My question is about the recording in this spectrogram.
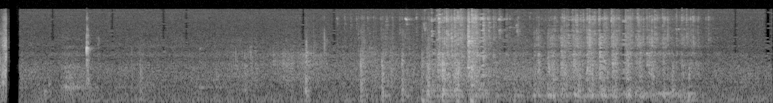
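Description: Mountain bike clattering and ticking: a run of rapid clicks and rattles from about three seconds in until a little past five seconds.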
